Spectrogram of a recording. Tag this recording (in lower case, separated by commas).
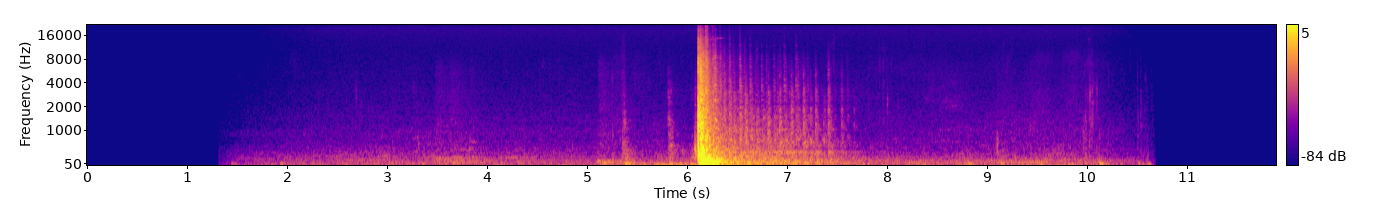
motor vehicle (road), vehicle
